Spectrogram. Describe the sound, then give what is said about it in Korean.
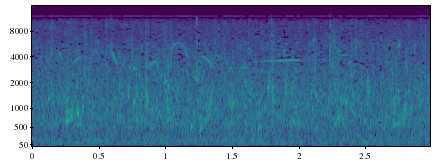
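Water trickles and babbles steadily along a small village stream where women draw water, a soft continuous flow with light bubbling gurgles throughout, fairly quiet and with no voices. “개울가에서는 아낙네들이 물을 깃다 말고 모여앉아 참새떼처럼 재잘거리고 있다가”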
